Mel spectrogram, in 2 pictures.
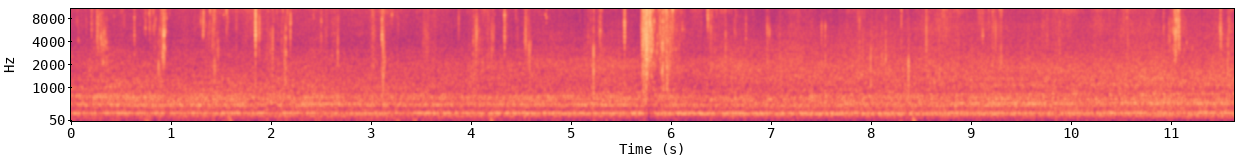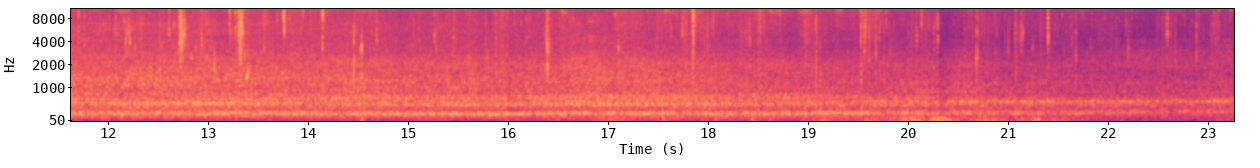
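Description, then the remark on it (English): Steady wind buffets an open pier in Gatineau, surrounded by water and overlooking the Alexander Bridge, on a windy, wet day after overnight rain, layered over a constant low droning hum of passing traffic, with occasional faint clicks and thumps; no one speaks throughout. “I've been coming to the pier in Gatineau for over a year now. It's my safe place. It's surrounded with water and it overlooks the Alexander Bridge.”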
